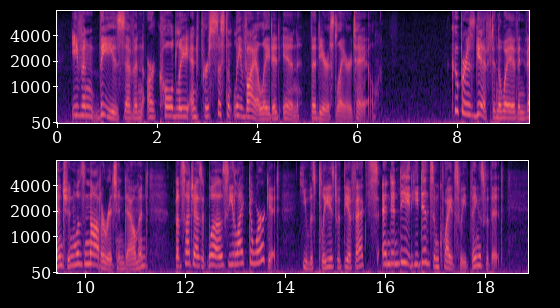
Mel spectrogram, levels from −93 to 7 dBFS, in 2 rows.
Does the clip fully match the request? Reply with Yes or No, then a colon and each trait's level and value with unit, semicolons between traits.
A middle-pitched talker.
No: high, 225 Hz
